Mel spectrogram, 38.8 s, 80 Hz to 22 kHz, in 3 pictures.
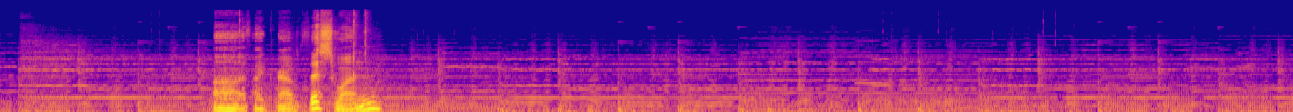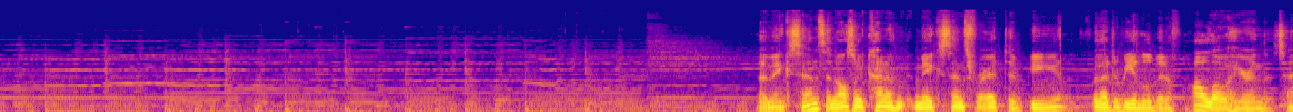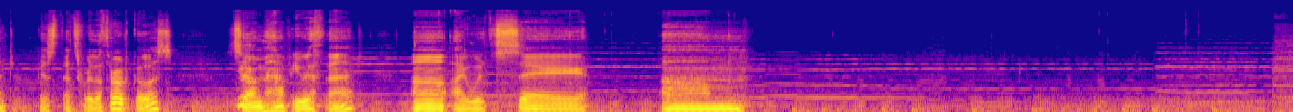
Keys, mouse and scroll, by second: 1.5 click, 2.5 click, 3.6 g, 3.9 scroll up 1, 4.2-4.9 scroll down 5, 5.9-6.7 scroll down 3, 7.1 scroll down 1, 8.9 click, 9.5 click, 10.5 g, 15.9 click, 16.4-18.1 middle drag, 18.7 click, 19.0-21.3 middle drag, 21.7-23.1 middle drag, 24.9-28.3 middle drag, 28.6 middle click, 30.3-31.7 middle drag, 31.9 click, 32.4 middle click, 33.4 scroll up 2, 36.9 click, 37.7 g.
